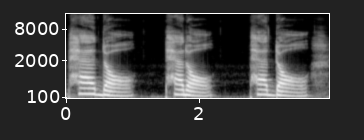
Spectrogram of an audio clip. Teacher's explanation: 这个时候是舌尖的位置去弹一下硬腭之后就去发舌侧音了 · Term: 美音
